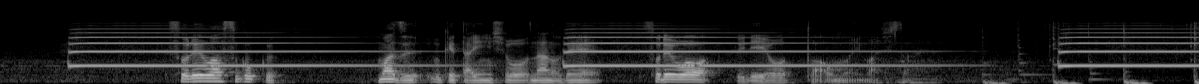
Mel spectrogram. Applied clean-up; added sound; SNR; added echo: none; Trumpet; 0 dB; none.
